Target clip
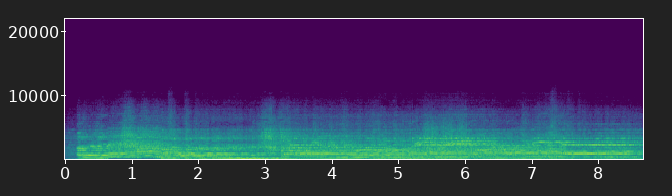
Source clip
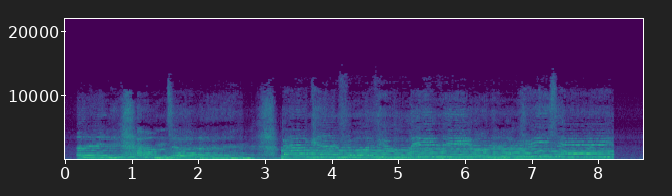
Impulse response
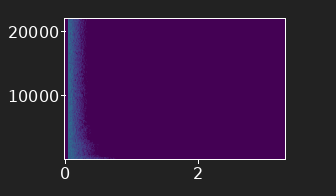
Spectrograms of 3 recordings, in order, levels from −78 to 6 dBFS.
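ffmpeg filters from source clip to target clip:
-filter_complex "[0:a]equalizer=f=370:w=1.8:g=-13.5,aecho=1:1:240|396|497.4|563.3|606.2:0.631|0.398|0.251|0.158|0.1[a];[1:a]atrim=start_sample=2205,atrim=end_sample=4410,asetrate=70560,aresample=44100[b];[a][b]afir=irnorm=-1:irlink=0,asplit=3[c][d][e];[c]afade=t=out:st=0.63:d=0.02[f];[d]afreqshift=230,afade=t=in:st=0.63:d=0.02,afade=t=out:st=1.42:d=0.02[g];[e]afade=t=in:st=1.42:d=0.02[h];[f][g][h]amix=inputs=3:normalize=0,asettb=1/sr,asplit=3[i][j][k];[i]atrim=end=5.364[l];[j]atrim=start=5.36:end=6.02,asetpts=PTS-STARTPTS,afade=t=in:d=0.004:c=qsin,afade=t=out:st=0.656:d=0.004:c=qsin,aeval=exprs='0.0562*(abs(mod(val(0)/0.0562+3,4)-2)-1)':c=same[m];[k]atrim=start=6.016[n];[l][m]acrossfade=d=0.004:c1=hsin:c2=qsin[o];[o][n]acrossfade=d=0.004:c1=qsin:c2=hsin,highpass=60,asettb=1/sr,asplit=3[p][q][r];[p]atrim=end=3.454[s];[q]atrim=start=3.45:end=3.97,asetpts=PTS-STARTPTS,afade=t=in:d=0.004:c=qsin,afade=t=out:st=0.516:d=0.004:c=qsin,aeval=exprs='val(0)+0.0158*sin(2*PI*1100*n/s)':c=same[t];[r]atrim=start=3.966[u];[s][t]acrossfade=d=0.004:c1=hsin:c2=qsin[v];[v][u]acrossfade=d=0.004:c1=qsin:c2=hsin,lowpass=f=4.5k:w=0.5412,lowpass=f=4.5k:w=1.3066,alimiter=level_in=25.5dB:limit=-1dB:release=50:level=0:latency=1,volume=-3.5dB"

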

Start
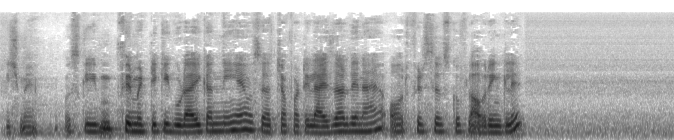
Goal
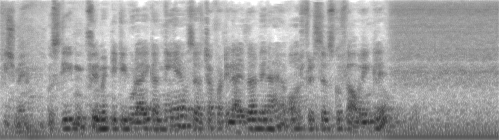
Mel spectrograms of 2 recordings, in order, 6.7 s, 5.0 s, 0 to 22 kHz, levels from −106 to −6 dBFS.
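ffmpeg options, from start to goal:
-filter_complex "[0:a]afftfilt=real='re':imag='-im':win_size=2048:overlap=0.75,bandreject=f=54.73:t=h:w=4,bandreject=f=109.46:t=h:w=4,bandreject=f=164.19:t=h:w=4,bandreject=f=218.92:t=h:w=4,bandreject=f=273.65:t=h:w=4,bandreject=f=328.38:t=h:w=4,bandreject=f=383.11:t=h:w=4,bandreject=f=437.84:t=h:w=4,bandreject=f=492.57:t=h:w=4,bandreject=f=547.3:t=h:w=4,bandreject=f=602.03:t=h:w=4,bandreject=f=656.76:t=h:w=4,bandreject=f=711.49:t=h:w=4,bandreject=f=766.22:t=h:w=4,bandreject=f=820.95:t=h:w=4,bandreject=f=875.68:t=h:w=4,bandreject=f=930.41:t=h:w=4,bandreject=f=985.14:t=h:w=4,bandreject=f=1.03987k:t=h:w=4,bandreject=f=1.0946k:t=h:w=4,acrossover=split=170|1000[a][b][c];[c]acompressor=threshold=-51dB:ratio=12[d];[a][b][d]amix=inputs=3:normalize=0,crystalizer=i=9:c=0,flanger=delay=6.3:depth=9.3:regen=-6:speed=1.9:shape=triangular,aeval=exprs='val(0)+0.00316*(sin(2*PI*50*n/s)+sin(2*PI*2*50*n/s)/2+sin(2*PI*3*50*n/s)/3+sin(2*PI*4*50*n/s)/4+sin(2*PI*5*50*n/s)/5)':c=same,areverse,acompressor=mode=upward:threshold=-32dB:ratio=2.5,areverse,asplit=2[e][f];[f]adelay=443.1,volume=-18dB,highshelf=f=4k:g=-9.97[g];[e][g]amix=inputs=2:normalize=0,asetrate=59535,aresample=44100"

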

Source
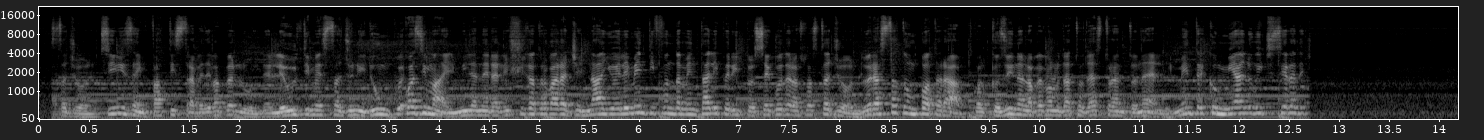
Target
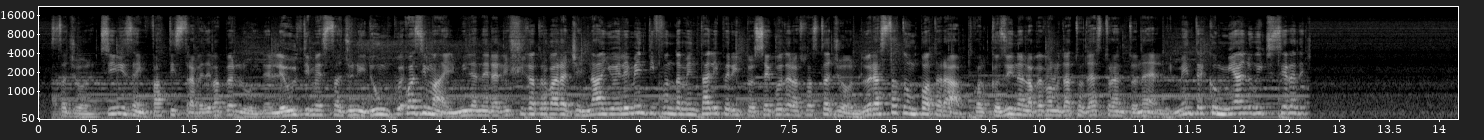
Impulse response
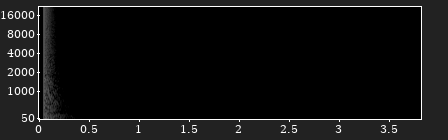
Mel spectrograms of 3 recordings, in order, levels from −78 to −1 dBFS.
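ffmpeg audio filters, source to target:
-af "highshelf=f=4k:g=6.5,volume=5dB"

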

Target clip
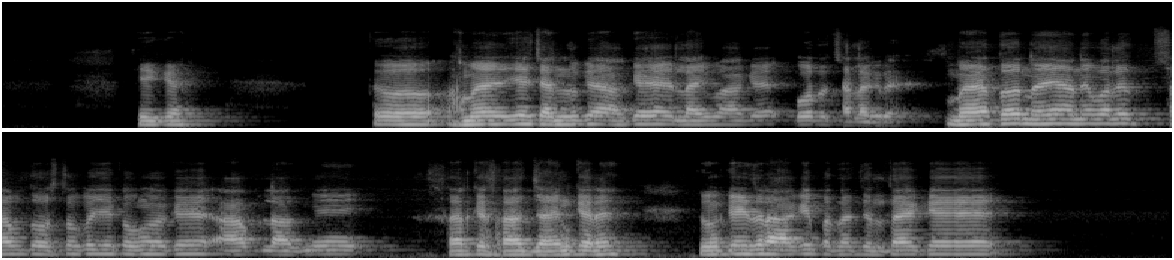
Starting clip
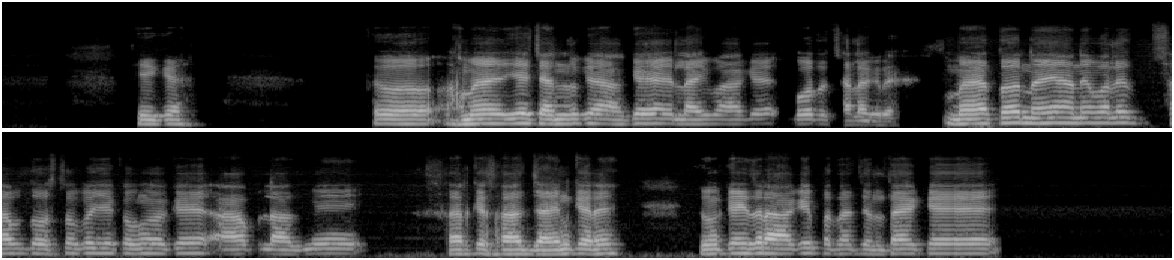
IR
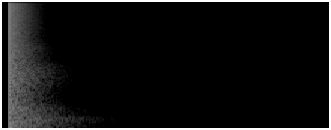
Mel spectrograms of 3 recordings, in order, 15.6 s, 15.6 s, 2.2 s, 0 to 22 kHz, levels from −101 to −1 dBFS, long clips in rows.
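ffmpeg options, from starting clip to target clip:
-filter_complex "[0:a]asetrate=38170,aresample=44100,atempo=1.15535,asplit=2[a][b];[1:a]atrim=start_sample=2205[c];[b][c]afir=irnorm=-1:irlink=0,volume=-6.5dB[d];[a][d]amix=inputs=2:normalize=0,volume=-6dB"

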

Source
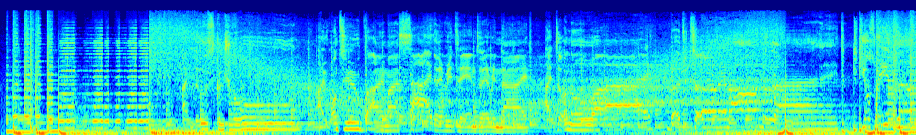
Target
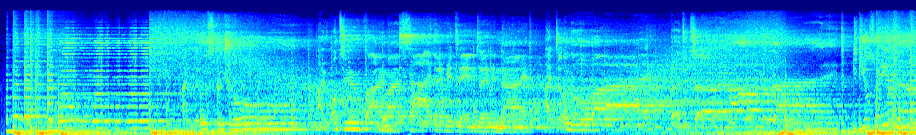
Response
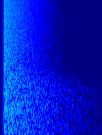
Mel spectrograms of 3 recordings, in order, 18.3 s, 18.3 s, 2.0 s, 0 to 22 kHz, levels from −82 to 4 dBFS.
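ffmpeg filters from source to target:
-filter_complex "[0:a]asplit=2[a][b];[b]equalizer=f=6.8k:t=o:w=0.89:g=9[c];[1:a]atrim=start_sample=2205[d];[c][d]afir=irnorm=-1:irlink=0,volume=-7.5dB[e];[a][e]amix=inputs=2:normalize=0,volume=-6.5dB"

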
